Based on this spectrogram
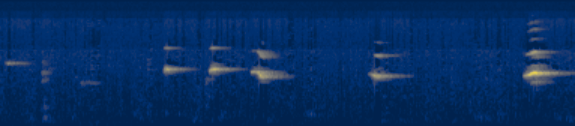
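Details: Senegal parrot kept as a pet, sitting in a small cage in another room, gives a series of five short high whistled notes spaced about a second apart, ending with a louder, longer whistle.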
